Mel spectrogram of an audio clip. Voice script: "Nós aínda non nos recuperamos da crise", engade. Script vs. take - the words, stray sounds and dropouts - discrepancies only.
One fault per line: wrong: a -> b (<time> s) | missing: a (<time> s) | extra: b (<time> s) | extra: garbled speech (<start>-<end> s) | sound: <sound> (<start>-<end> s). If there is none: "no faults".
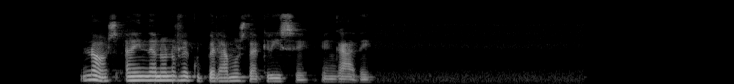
no faults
